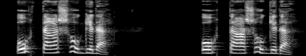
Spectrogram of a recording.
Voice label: "ohtashoketv", Muscogee

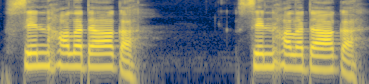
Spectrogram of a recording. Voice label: "senhvlvtakv", Muscogee

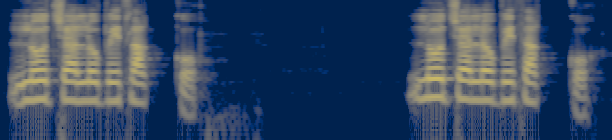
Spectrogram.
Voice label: "lucv lope rakko", Muscogee

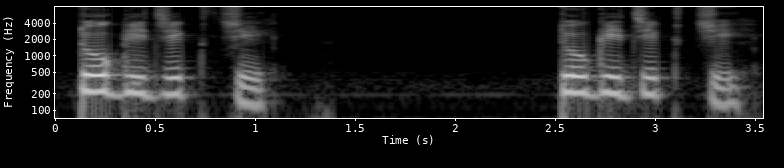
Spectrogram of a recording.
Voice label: "tokecekce", Muscogee; Mvskoke Words with Voicing Consonants; A Dictionary of Creek/Muskogee; SIL International; Onvkv Ohhvyayices

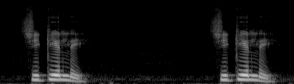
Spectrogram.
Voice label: "cekehle", muscogee

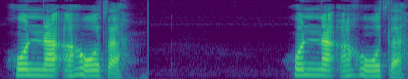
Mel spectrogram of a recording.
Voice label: "honnv vhorv", Muscogee

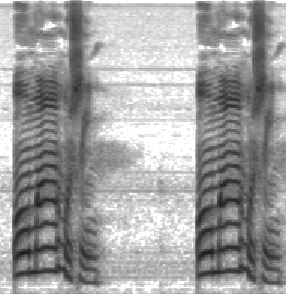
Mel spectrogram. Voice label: "omahusEn", Muscogee; Mvskoke Words with Nasalized Vowels

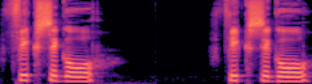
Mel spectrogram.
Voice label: "fekseko", muscogee; Mvskoke Words with Voicing Consonants; A Dictionary of Creek/Muskogee; SIL International; Onvkv Ohhvyayices

